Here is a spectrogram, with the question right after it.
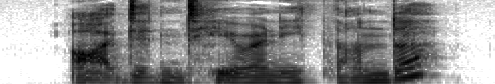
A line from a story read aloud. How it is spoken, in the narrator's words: snorted Highboy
